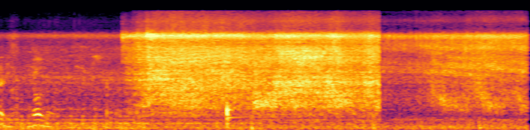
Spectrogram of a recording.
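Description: Raw beef hits a pan of deeply fried, browned onions and bursts into a loud, steady sizzle that holds for a few seconds, then abruptly drops back to a quieter background fry.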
